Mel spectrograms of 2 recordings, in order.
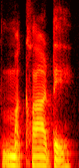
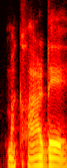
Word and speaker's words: McLardie: chat today with McClardy. Hi. Hi, Bill. And you said that beautifully. Mclarde. I haven't heard my surname pronounced like that in a long time.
